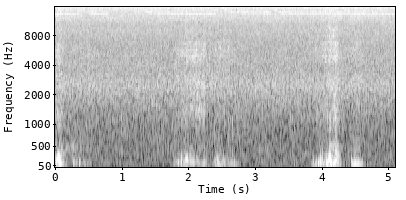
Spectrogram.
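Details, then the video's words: Puppy snoring loud while sleeping and cuddling with his boy: deep, low snuffling snores in short clusters, a strong rough snort followed by a quieter one, and a quiet pause between. "Puppy snores loud super funny when he gets woke up"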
